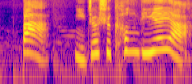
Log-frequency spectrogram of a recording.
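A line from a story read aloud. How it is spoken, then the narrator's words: Shouted. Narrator (Chinese): 李逍遥就喊出了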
